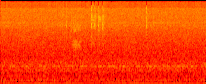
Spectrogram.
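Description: Computer keyboard typing during a Mathematica tutorial, faint quick key clicks in a short cluster over a steady background hiss, with no talking.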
